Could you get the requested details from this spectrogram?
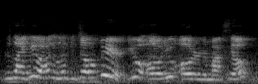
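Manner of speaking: usual speaking voice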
